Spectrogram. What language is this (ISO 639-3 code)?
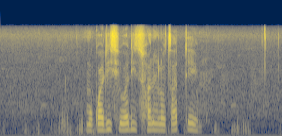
tsn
